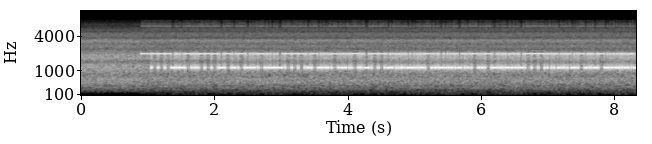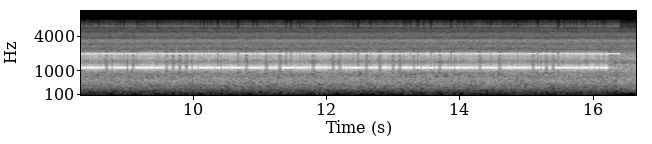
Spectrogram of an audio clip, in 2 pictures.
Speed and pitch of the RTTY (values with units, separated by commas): 75 baud, 850 Hz shift, 1550 Hz centre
